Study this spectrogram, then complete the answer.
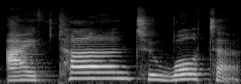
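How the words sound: The R sounds in 'turned' and 'water' are dropped.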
